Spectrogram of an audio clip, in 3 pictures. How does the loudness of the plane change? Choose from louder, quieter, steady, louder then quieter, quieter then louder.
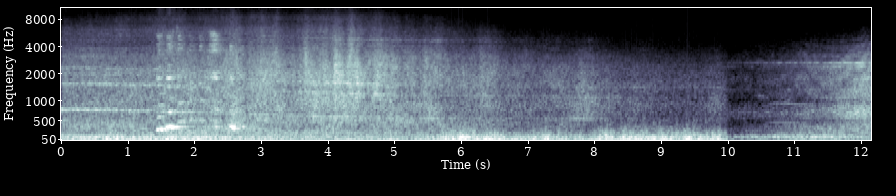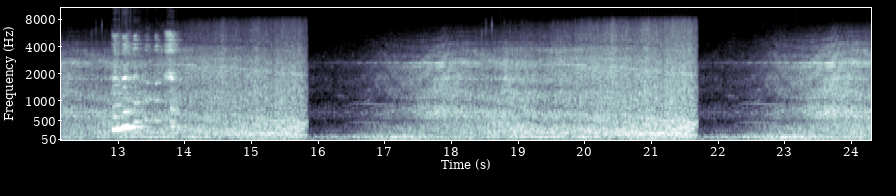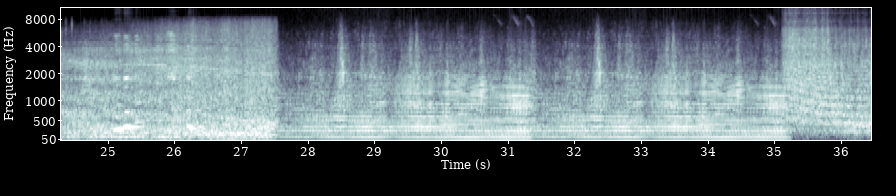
louder.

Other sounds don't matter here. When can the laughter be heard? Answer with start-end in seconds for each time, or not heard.
1.4-2.8, 12.9-14.1, 25.1-26.4.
